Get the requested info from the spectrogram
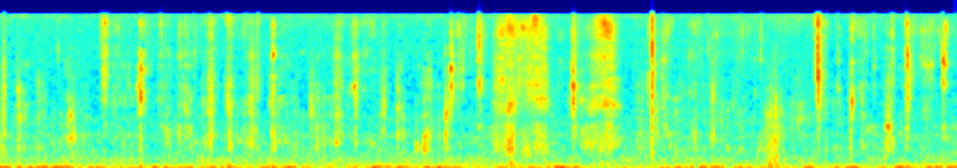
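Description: Close-miked eating sounds of a person chewing spoonfuls of food, with many sharp wet mouth clicks and a denser stretch of chewing about three seconds in.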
